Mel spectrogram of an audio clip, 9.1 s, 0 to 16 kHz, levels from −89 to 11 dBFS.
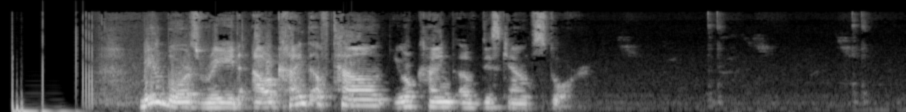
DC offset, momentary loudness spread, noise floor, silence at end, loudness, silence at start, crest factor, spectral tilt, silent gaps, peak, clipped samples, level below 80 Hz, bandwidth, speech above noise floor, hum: under 0.1%; 18 LU; -56 dBFS; 3.35 s; -11 LUFS; 0.1 s; 14 dB; -5 dB/octave; none; 0 dBFS; under 0.1%; -40 dBFS; 11.5 kHz; 46 dB; none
